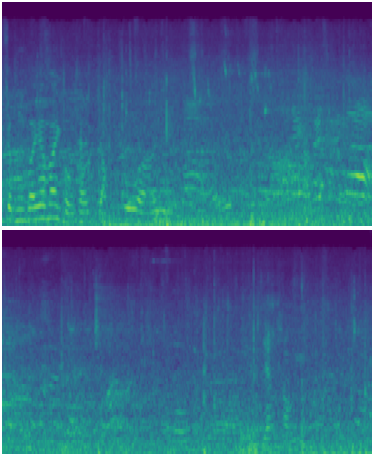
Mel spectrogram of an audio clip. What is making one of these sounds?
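Men call out to each other across an outdoor court.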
